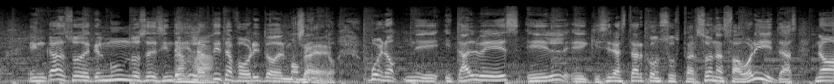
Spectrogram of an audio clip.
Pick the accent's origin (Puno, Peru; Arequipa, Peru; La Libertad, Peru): Puno, Peru; Juliaca; Soy de Perú, de Juliaca.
